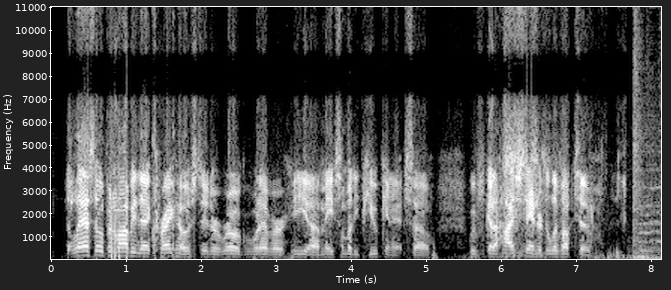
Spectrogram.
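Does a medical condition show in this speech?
No.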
